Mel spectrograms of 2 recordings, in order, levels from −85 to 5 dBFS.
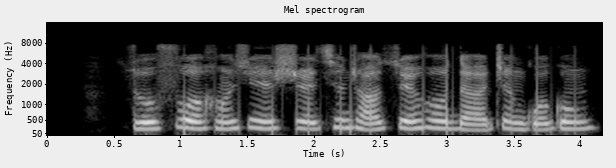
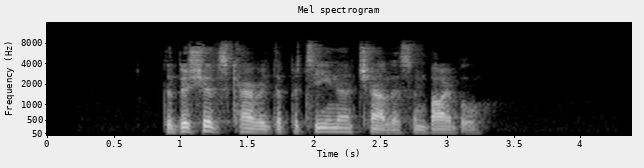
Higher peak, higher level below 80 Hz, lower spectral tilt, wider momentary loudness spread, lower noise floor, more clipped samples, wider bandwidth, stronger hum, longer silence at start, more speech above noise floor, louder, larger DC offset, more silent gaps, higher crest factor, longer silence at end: about the same, -2 dBFS vs -4 dBFS; first, -54 dBFS vs -62 dBFS; about the same, -5 dB/octave vs -4 dB/octave; second, 5 LU vs 9 LU; second, -69 dBFS vs -77 dBFS; neither; second, 8 kHz vs 9 kHz; neither; second, 0.65 s vs 0.9 s; second, 50 dB vs 55 dB; about the same, -20 LUFS vs -22 LUFS; neither; neither; about the same, 16 dB vs 20 dB; second, 0.05 s vs 1.15 s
